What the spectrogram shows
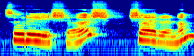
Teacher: ಸುರೇಶ ಶ ಮುಂದೆ ವಿಸರ್ಗ, ವಿಸರ್ಗದ ಮುಂದೆ ಶ ಇದೆ, ಅದಕ್ಕೆ ಅರ್ಧ ಶ ಆಗುತ್ತೆ.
